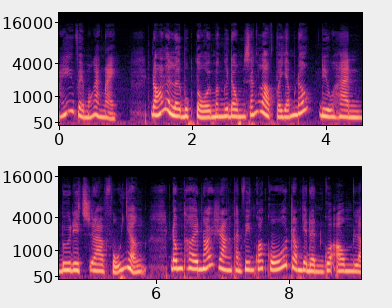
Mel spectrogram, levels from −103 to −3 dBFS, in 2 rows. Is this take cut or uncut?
uncut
